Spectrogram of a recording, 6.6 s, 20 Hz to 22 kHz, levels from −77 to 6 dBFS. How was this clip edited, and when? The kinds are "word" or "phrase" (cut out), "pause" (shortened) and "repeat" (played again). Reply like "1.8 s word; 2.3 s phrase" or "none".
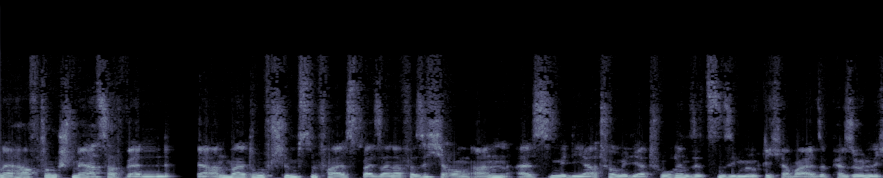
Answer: none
